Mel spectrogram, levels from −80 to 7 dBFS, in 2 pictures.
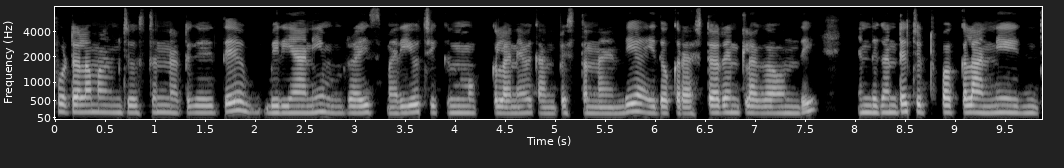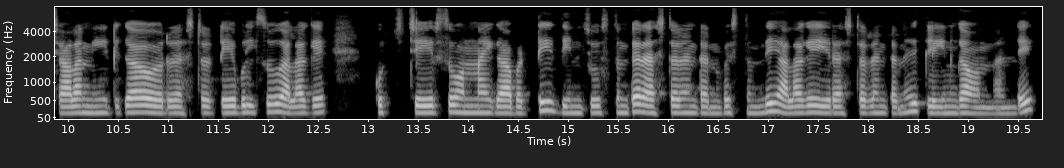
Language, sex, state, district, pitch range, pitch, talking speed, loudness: Telugu, female, Andhra Pradesh, Srikakulam, 175-190 Hz, 180 Hz, 125 wpm, -21 LUFS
